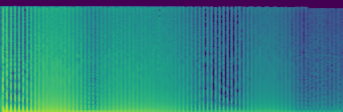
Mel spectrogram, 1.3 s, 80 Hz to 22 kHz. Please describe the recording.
One of many possible C-64 bass sounds. Programmed using GoatTracker, rendered using SIDPLAY2.
thanks for listening to this sound, number 201649
video-game, attack, chiptune, demo, pwm, c64, keygen, synth, sid, bass, chip, vgm, c-64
